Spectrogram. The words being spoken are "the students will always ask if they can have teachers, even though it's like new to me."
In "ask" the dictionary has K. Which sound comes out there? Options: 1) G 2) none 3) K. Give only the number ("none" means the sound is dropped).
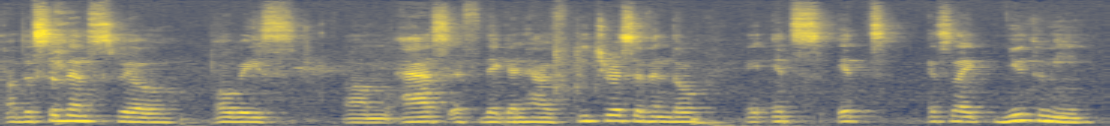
2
